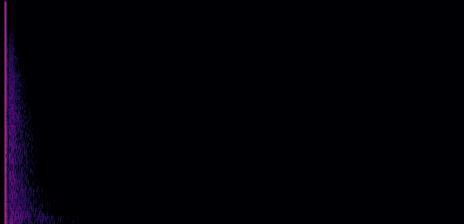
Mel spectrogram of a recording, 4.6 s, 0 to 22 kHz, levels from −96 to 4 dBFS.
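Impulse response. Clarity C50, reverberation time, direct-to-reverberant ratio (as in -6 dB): 15.5 dB, 0.80 s, 9.0 dB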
